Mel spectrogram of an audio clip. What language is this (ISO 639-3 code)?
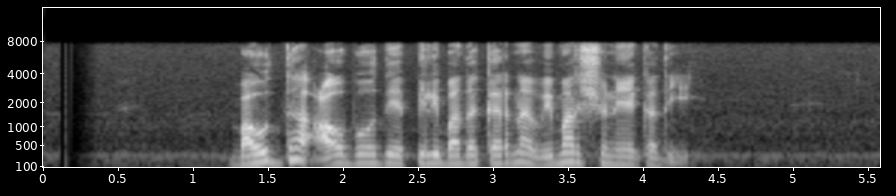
sin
